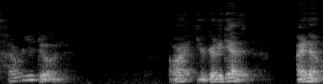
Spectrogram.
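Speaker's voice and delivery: slightly winded, breathing hard. Mid-workout, the speaker talks to the listener while a little out of breath. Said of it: "I'm a little out of breath".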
